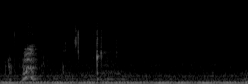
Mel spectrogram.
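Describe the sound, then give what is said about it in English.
The speaker's female dog barks a couple of times, the short yaps faint and muffled over a steady low background hum. “And my dog, she can hear her barking over there.”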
